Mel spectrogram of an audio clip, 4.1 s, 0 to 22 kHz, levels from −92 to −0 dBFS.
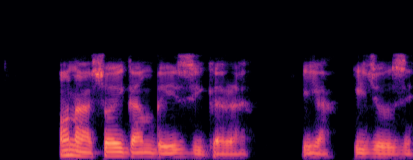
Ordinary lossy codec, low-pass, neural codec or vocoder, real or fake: none; 5.4 kHz; codec, 44.1 kHz, 7.8 kbps, Pupu-Codec; fake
